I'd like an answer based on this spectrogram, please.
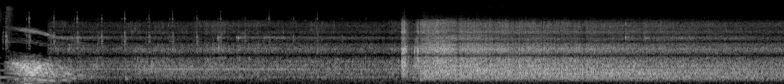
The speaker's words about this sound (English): That's the sound of air gun testing for the presence of oil and gas under the seabed.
